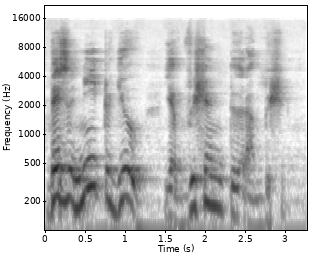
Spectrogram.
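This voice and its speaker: A man's bright, sharp voice in a Tamil accent, with very wide pitch swings at a moderate pace. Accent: Indian (Tamil) English. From Tamil Nadu, India. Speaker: former head of state, scientist. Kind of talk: speech to an audience.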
